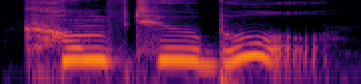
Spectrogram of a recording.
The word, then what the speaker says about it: comfortable: Another tricky word is comfortable. Don't say all the syllables. Native speakers say comfortable. Repeat with me. Comubable.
